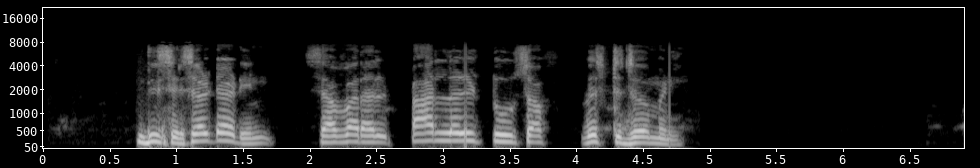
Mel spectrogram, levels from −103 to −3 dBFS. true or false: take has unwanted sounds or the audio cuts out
false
